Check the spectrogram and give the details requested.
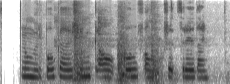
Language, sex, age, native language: Icelandic, male, 13, Icelandic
